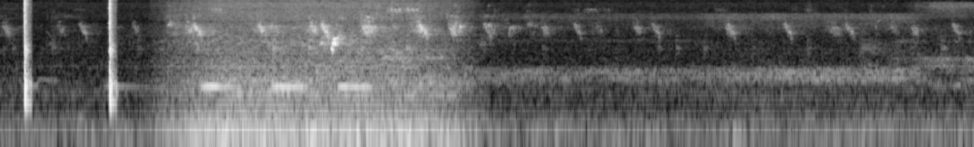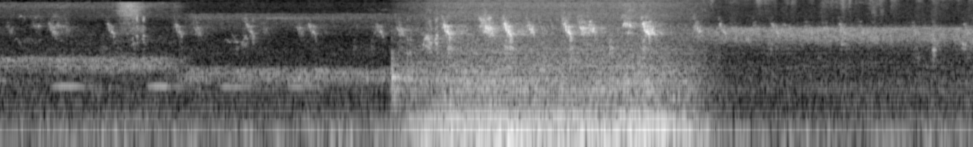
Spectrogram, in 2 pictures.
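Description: Near silence with faint bird chirps all through. Two sharp clicks sound in the first two seconds, and a soft rushing noise swells up twice for a few seconds.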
